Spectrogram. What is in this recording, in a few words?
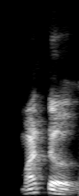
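"mata", Malay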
